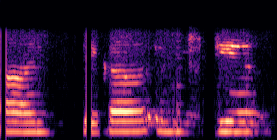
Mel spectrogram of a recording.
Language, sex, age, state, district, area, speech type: Sindhi, female, 30-45, Delhi, South Delhi, urban, conversation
